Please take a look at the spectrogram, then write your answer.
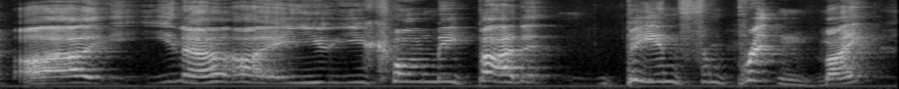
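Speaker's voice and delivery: put-on high, loud London gangster accent; English accent. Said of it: "bad English accents".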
